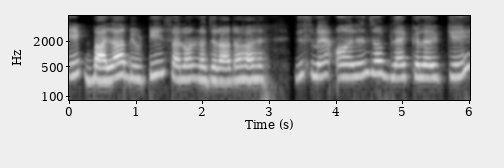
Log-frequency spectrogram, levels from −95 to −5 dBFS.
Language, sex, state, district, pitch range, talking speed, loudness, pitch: Hindi, female, Chhattisgarh, Korba, 255-310 Hz, 150 wpm, -19 LUFS, 275 Hz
